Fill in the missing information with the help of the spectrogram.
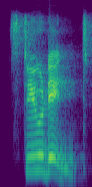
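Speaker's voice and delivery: स्टूडेंट repeated as STYOO-dint; second correct version. Shown as a demonstration. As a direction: drill स्टूडेंट with a 'y' after 't'. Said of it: "या फिर बोलिए". (स्टूडेंट को 'स्ट्यूडिंट' कहना)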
